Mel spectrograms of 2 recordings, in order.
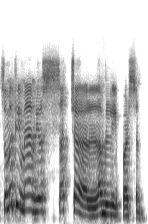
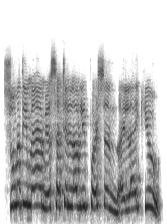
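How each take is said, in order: First: It is said flatly, without enthusiasm. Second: It is said warmly, with enthusiasm.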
